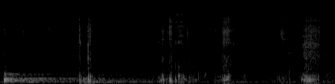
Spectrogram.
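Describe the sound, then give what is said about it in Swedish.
Crunching of crispy biscuits being bitten and chewed, several sharp crackly bursts spaced irregularly over a few seconds, with no talking. “De var riktigt knapriga. De var goda.”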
